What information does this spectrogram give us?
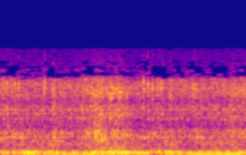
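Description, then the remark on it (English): The station agent's old car chugs along a winding road at night toward the Barrow Ranch, its ancient motor struggling with a low, rumbling drone and a constant hiss. The sound holds an even, moderately loud level throughout, with no voices. “With less than a mile to go, the stillness of the night is broken only by the steady chugging of the ancient motor as it struggles laboriously”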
